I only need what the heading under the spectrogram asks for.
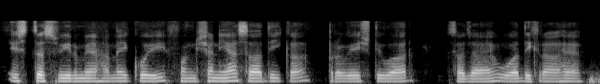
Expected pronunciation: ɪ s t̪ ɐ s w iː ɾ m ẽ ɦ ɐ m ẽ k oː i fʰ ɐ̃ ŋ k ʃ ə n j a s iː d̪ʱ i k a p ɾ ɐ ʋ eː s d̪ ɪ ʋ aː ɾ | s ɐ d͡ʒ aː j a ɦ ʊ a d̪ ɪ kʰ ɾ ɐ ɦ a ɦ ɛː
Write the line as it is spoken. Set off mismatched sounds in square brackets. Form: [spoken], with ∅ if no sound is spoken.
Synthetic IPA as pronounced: ɪ s t̪ ɐ s w iː ɾ m ẽ ɦ ɐ m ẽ k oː i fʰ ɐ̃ ŋ k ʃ ə n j a s [aː] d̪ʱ i k a p ɾ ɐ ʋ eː [ʃ] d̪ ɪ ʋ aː ɾ | s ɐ d͡ʒ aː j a ɦ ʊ a d̪ ɪ kʰ ɾ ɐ ɦ a ɦ ɛː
